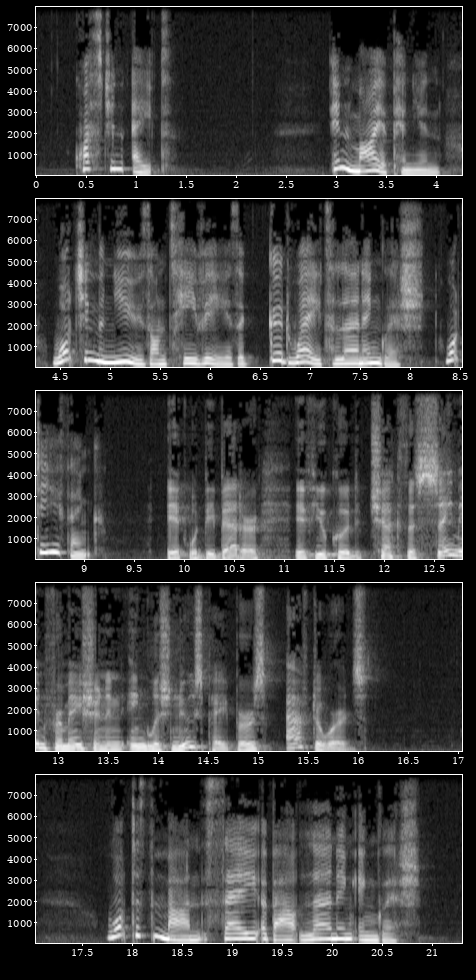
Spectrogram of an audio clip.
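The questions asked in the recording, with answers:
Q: What does the man say about learning English?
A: It's better to also check the same news in English newspapers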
